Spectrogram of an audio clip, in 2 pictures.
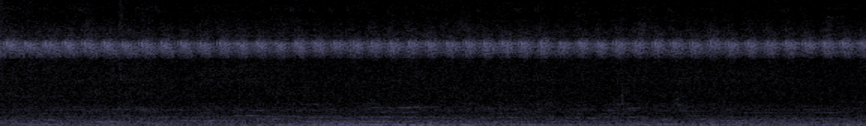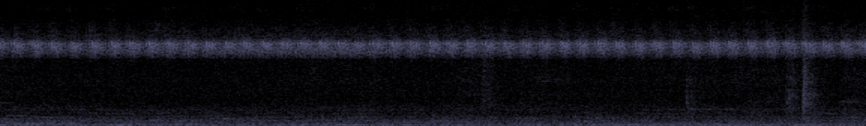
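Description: Faint, steady high-pitched trill that pulses rapidly, like an insect such as a cricket chirring, over an otherwise near-silent room.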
